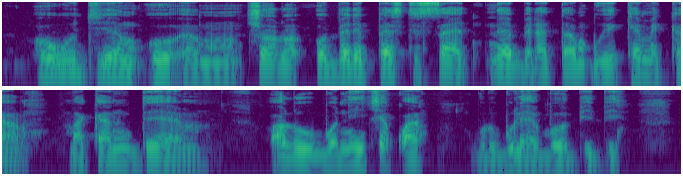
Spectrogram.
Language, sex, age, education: Igbo, male, 15-29, tertiary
